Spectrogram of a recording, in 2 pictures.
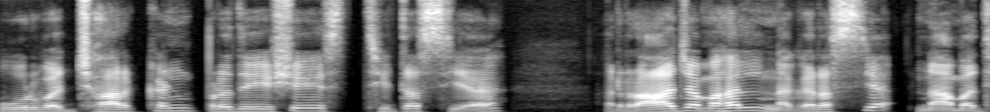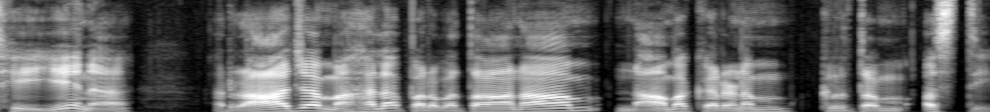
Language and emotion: Sanskrit, neutral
